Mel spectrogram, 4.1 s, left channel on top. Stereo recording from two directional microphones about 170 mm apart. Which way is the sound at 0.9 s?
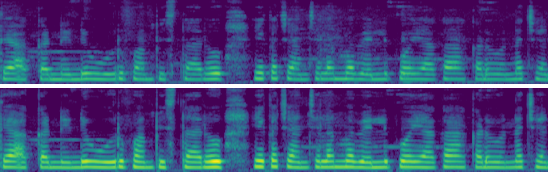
45° right (ahead or behind).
